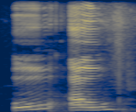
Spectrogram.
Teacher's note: ओ औ का उच्चारण स्थान कंठ और ओष्ठ है।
